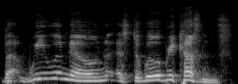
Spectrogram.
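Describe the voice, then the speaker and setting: An older man, a bass player being interviewed, telling long rambling stories with lots of fillers and restarts. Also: very animated, normal speed, darkish tone. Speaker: guest musician, bassist. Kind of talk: interview storytelling.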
